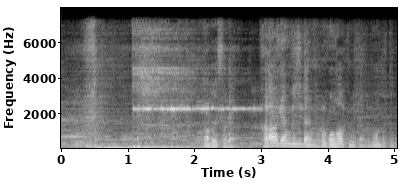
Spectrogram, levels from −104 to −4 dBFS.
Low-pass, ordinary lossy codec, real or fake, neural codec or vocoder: 7.2 kHz; none; fake; codec, 44.1 kHz, 2.6 kbps, SNAC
